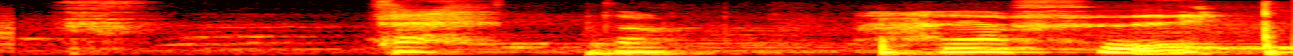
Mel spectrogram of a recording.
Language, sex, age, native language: Icelandic, male, 9, Icelandic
